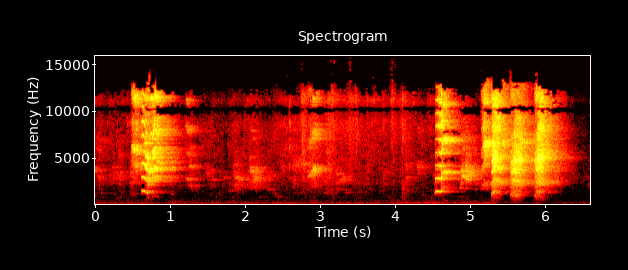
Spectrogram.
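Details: Playing Rainbow lorikeet during a ten-day recovery from injury: loud rasping screeches, a sharp burst near the start and a rapid cluster of grating squawks toward the end, with softer chatter between.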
